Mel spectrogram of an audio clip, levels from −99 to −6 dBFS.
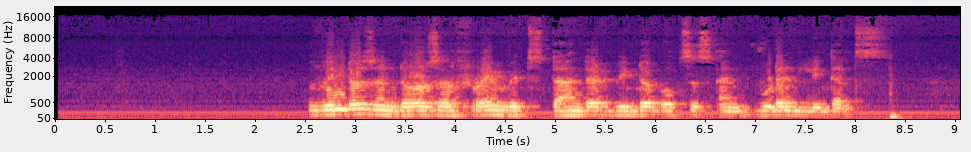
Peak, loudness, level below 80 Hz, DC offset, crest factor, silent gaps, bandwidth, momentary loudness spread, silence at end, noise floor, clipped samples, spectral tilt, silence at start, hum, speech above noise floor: -2 dBFS; -12 LUFS; -40 dBFS; under 0.1%; 12 dB; none; 16 kHz; 14 LU; 0.5 s; -39 dBFS; under 0.1%; -7 dB/octave; 2.55 s; none; 28 dB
